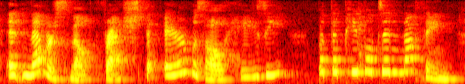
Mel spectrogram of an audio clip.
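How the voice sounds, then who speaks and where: Female children's story reader, expressive and emphatic, highish bright voice. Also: normal speed. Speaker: teacher reading a picture book aloud. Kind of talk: children's story read-aloud.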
